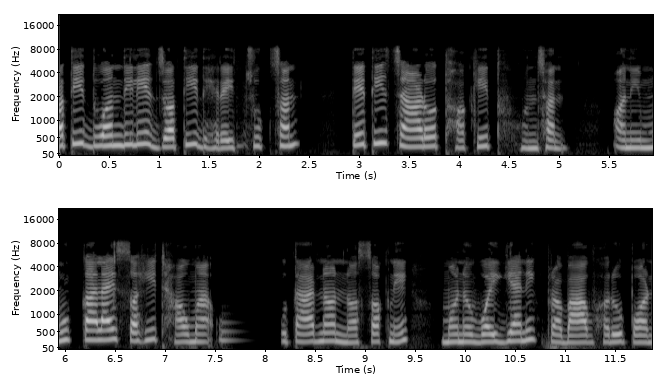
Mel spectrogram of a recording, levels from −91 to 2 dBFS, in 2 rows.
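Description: From 7.57 to 8.18 s the speech stalls in a call audio freeze: the last sound trails into a fading buzz or hiss, then about 0.33 s of silence, likely from the jitter buffer running dry. Unlike a dropout, the speech resumes exactly where it stopped, now about 0.59 s late.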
